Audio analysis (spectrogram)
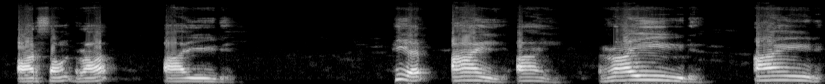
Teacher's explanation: it's a complex vowel sound that begins okay with one vowel sound and glides into another vowel sound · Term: diphthong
